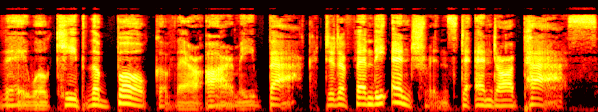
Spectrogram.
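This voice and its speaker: In a put-on character voice, the speaker growls at a fairly slow pace with hardly any pauses. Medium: read story. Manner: impatient, eager for battle.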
